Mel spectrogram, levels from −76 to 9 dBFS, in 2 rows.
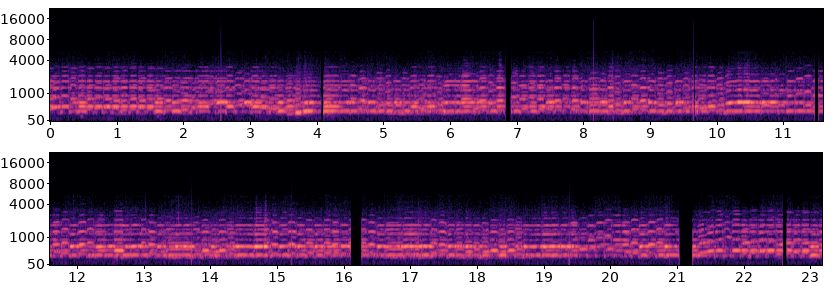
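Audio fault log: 6.83–6.92 s, 11.47–11.53 s, 16.10–16.27 s, 21.03–21.24 s: Bluetooth stall. The sound cuts abruptly to silence four times, for 88, 61, 168 and 204 ms, then carries on. The likely cause is a wireless link stall: delayed packets let the headphone buffer empty, so playback halts until resent data arrives. On a waveform each gap is a flat, silent stretch with hard edges. On a spectrogram it appears as a blank vertical band spanning every frequency.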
